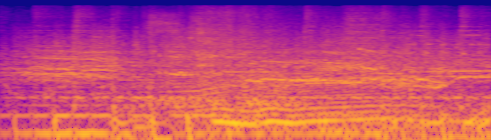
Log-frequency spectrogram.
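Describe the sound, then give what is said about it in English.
A car brakes hard and skids after a race, its tires squealing loudly over steady engine noise for several seconds. “Maggie slams on the brakes.”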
